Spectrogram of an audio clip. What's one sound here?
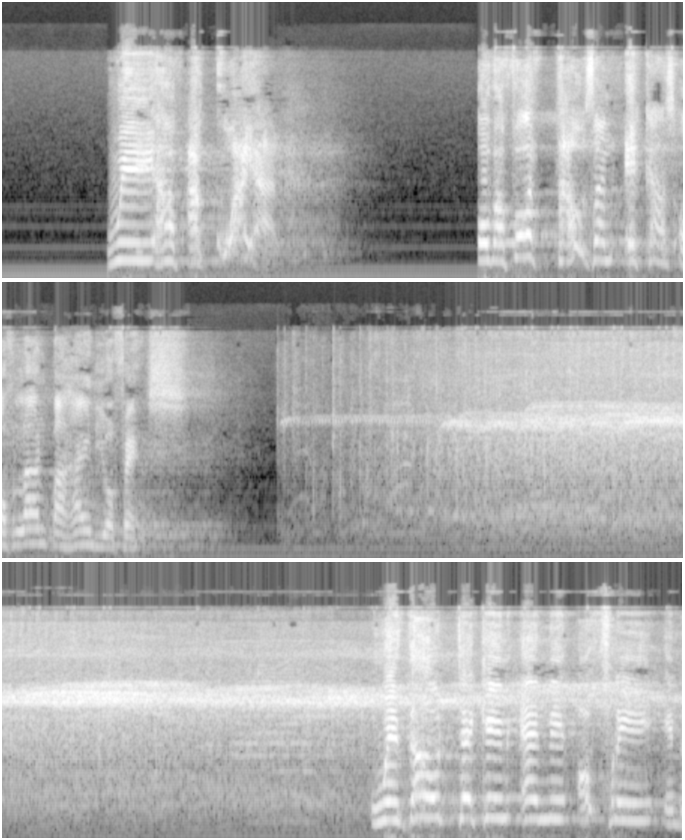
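A man preaches loudly and with animation over a microphone in a large hall.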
